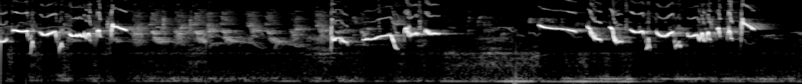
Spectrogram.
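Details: Oriental magpie-robin (kacer), a bird said to be lazy to sing, given therapy so it sings freely: two bursts of rapid varied whistles and sharp high notes separated by a short pause, over a low background hum.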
